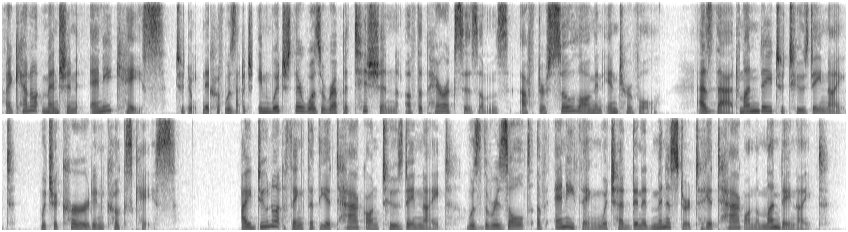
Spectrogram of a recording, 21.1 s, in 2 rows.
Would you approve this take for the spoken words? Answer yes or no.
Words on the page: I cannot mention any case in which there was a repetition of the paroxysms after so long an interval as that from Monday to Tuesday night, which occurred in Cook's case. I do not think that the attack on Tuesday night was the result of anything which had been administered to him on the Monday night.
no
